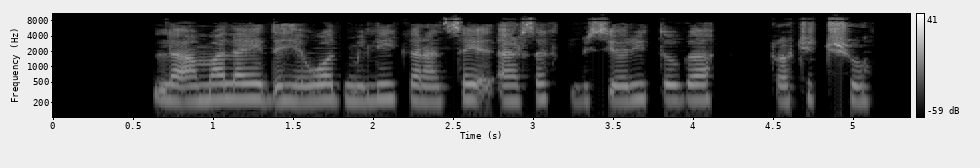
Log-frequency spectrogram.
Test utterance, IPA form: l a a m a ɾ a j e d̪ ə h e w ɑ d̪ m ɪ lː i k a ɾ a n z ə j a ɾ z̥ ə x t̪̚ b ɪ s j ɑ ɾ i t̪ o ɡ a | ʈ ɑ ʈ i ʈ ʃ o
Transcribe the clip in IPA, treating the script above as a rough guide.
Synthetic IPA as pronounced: l a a m a l a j e d̪ ə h e w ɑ d̪ m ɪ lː i k a ɾ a n s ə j a ɾ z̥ ə x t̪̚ b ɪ s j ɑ ɾ i t̪ o ɡ a | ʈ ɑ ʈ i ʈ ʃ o

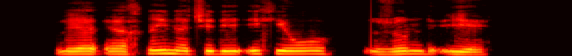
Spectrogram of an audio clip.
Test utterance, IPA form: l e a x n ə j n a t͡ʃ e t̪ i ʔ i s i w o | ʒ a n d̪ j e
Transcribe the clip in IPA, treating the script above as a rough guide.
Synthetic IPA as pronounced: l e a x n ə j n a t͡ʃ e d̪ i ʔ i x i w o | ʒ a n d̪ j e

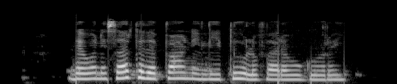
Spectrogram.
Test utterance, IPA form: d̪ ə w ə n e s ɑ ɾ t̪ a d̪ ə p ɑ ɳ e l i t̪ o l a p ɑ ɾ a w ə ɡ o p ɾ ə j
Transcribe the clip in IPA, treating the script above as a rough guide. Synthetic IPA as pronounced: d̪ ə w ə n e s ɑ ɾ t̪ a d̪ ə p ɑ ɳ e l i d̪ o l a p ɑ ɾ a w ə ɡ o ɾ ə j

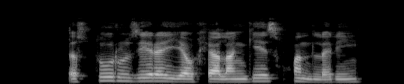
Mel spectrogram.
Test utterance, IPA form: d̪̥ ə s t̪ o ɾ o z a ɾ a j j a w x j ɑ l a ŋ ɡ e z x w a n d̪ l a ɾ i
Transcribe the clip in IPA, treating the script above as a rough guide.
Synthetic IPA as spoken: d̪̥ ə s t̪ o ɾ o z e ɾ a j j a w x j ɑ l a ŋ ɡ e z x w a n d̪ l a ɾ i

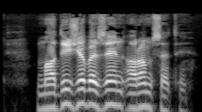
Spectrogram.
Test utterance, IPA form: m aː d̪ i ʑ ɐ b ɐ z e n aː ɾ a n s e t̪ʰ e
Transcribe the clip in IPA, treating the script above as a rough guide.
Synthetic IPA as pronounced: m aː d̪ i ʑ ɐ b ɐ z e n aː ɾ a m s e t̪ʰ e

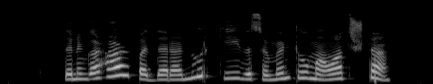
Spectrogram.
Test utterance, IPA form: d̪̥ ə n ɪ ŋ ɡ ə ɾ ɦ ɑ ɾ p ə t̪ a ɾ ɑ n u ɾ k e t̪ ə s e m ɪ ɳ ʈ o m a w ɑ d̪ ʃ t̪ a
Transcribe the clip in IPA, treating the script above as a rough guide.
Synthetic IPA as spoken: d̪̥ ə n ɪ ŋ ɡ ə ɾ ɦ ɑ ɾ p ə d̪ a ɾ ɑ n u ɾ k e d̪ ə s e m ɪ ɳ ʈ o m a w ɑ d̪ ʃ t̪ a

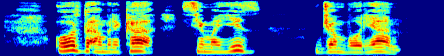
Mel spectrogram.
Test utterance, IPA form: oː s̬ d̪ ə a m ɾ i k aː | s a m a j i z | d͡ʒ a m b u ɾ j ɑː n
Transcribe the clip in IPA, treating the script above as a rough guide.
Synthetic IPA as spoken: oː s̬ d̪ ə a m ɾ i k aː | s i m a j i z | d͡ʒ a m b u ɾ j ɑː n

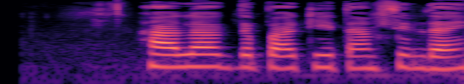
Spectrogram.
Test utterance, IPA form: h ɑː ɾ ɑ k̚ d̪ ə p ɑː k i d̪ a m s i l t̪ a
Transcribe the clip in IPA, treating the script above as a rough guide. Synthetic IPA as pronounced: h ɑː l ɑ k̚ d̪ ə p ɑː k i t̪ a m s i l d̪ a

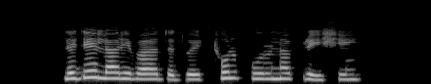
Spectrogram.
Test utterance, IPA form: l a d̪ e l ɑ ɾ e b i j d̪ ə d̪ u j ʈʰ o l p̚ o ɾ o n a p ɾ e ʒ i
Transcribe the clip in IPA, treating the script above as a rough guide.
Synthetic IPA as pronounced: l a d̪ e l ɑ ɾ e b a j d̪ ə d̪ u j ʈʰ o l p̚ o ɾ u n a p ɾ e ʃ i

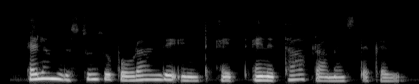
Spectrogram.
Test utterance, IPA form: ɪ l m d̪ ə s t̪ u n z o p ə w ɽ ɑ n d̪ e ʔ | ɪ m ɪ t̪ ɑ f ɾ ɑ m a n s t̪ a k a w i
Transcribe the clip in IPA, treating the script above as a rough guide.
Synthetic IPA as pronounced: ɪ l m d̪ ə s t̪ u n z o p ə w ɽ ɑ n d̪ e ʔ | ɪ n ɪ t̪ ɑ f ɾ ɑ m a n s t̪ a k a w i

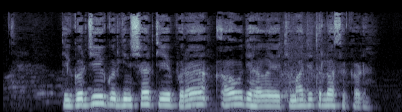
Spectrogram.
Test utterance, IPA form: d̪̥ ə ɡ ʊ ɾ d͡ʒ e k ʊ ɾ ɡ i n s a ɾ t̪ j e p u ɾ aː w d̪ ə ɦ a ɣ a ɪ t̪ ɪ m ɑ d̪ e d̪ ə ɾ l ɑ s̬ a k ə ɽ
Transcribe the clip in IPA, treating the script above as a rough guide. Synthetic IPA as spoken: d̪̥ ə ɡ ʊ ɾ d͡ʒ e ɡ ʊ ɾ ɡ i n ʃ a ɾ t̪ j e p u ɾ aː w d̪ ə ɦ a ɣ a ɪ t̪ ɪ m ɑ d̪ e t̪ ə ɾ l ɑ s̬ a k ə ɽ

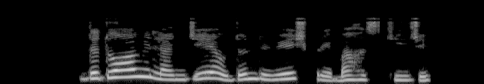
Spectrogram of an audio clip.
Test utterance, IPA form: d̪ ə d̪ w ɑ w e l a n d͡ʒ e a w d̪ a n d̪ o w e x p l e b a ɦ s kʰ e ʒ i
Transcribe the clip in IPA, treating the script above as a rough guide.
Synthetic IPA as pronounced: d̪ ə d̪ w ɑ w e l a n d͡ʒ e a w d̪ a n d̪ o w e ʃ p ɾ e b a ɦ s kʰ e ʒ i

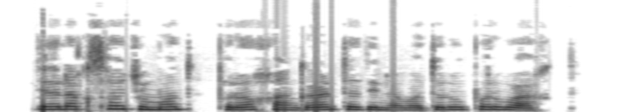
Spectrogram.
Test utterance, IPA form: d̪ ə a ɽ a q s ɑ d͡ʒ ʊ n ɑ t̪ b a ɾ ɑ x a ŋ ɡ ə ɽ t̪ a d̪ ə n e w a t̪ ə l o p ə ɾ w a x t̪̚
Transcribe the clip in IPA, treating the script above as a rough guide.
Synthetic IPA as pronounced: d̪ ə a l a q s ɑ d͡ʒ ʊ m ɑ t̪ p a ɾ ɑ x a ŋ ɡ a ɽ t̪ a d̪ ə n a w a t̪ ə l o p ə ɾ w a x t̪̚

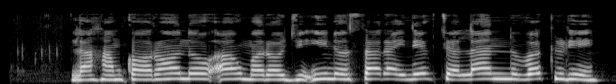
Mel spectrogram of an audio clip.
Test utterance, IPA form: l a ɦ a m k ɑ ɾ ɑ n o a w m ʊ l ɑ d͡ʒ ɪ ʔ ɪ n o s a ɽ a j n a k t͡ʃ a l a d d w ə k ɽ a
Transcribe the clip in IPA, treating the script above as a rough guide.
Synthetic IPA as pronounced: l a ɦ a m k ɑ ɾ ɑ n o a w m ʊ ɾ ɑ d͡ʒ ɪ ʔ i n o s a ɾ a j n e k t͡ʃ a l a n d w ə k ɽ i

